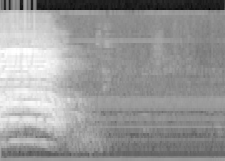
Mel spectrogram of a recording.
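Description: A child's loud, high shout on one arching pitch, cut off under a second in, then a steady low electrical hum from the sound system.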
